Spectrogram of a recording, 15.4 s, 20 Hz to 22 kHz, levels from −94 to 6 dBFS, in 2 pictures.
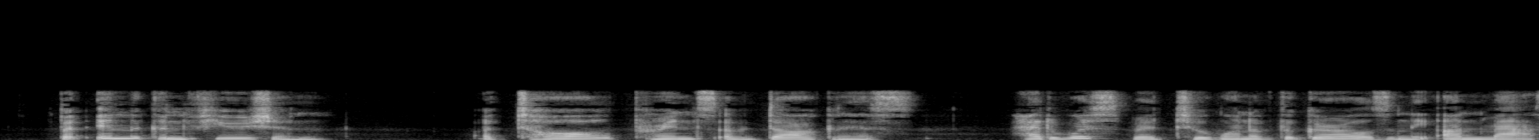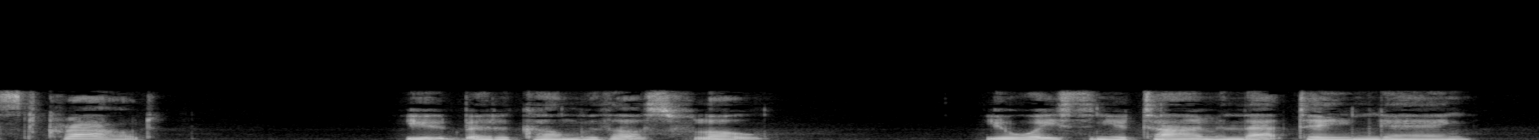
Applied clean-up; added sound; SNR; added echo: none; none; none; none.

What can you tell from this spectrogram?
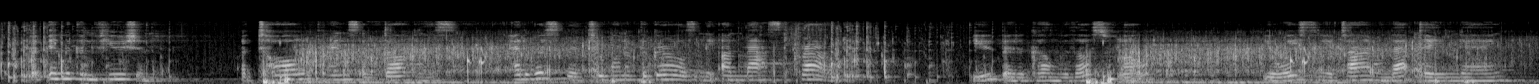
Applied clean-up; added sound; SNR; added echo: none; Sink (filling or washing) / Gurgling; 1 dB; reverberation time 1.8 s.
